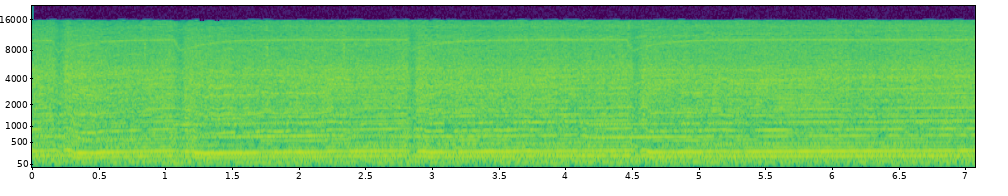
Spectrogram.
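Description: A racing car engine screams at high revs, dropping briefly with each gear shift.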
